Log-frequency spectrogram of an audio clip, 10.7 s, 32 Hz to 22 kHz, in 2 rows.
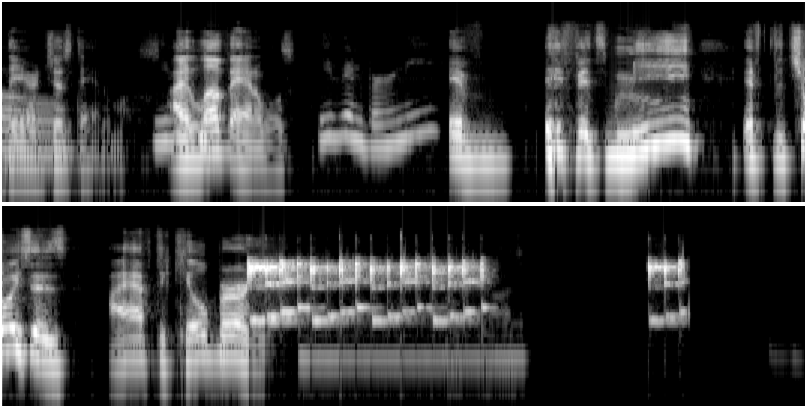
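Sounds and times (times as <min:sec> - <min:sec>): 
speech: 0:00.0 - 0:07.6
phone ringtone with pulsing electronic melody: 0:07.0 - 0:08.8, 0:09.7 - 0:10.1.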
